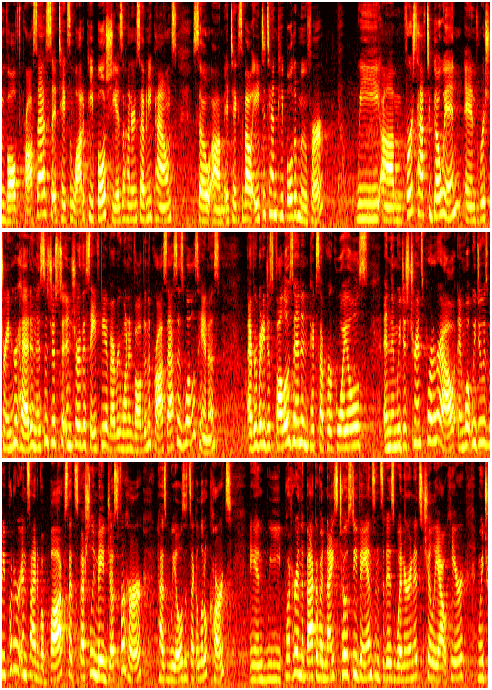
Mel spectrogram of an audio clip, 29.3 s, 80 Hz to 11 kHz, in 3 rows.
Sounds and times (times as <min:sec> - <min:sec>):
Speech: 0:00.0 - 0:06.5, 0:07.1 - 0:29.2.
